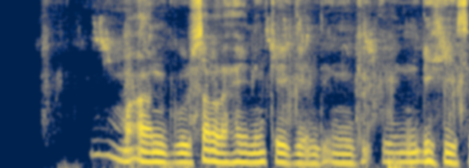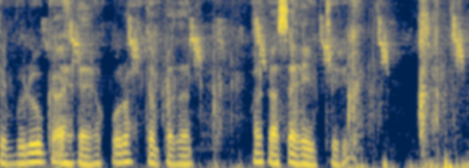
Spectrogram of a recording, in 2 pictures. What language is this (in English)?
Somali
